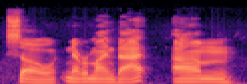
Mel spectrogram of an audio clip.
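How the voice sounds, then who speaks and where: A man's voice: lowish voice, steady tone, slow, clean tone, no room sound. A man giving casual, rambling gameplay commentary in an informal way. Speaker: gaming YouTuber. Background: game music.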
